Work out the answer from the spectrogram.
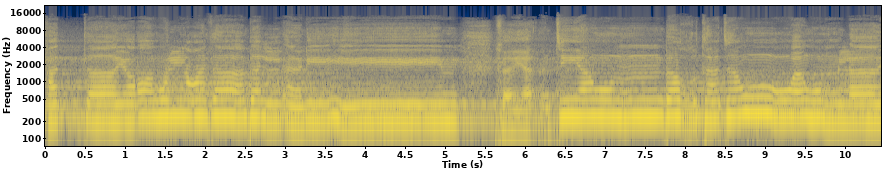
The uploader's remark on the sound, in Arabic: تسجيلات من صلاة التراويح لشهر رمضان عام 2016.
